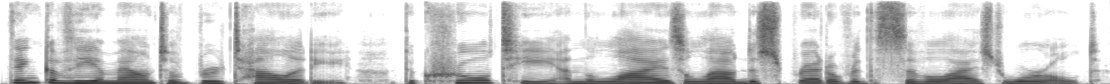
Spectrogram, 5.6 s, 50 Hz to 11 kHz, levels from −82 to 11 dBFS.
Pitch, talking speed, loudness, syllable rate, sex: 225 Hz, 195 wpm, -18 LUFS, 5.5 syllables/s, female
